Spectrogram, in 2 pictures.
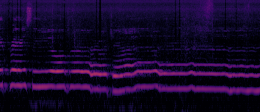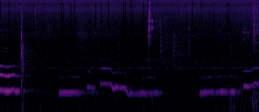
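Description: A single voice chanting a long, wordless melisma in Orthodox church chant, holding notes that step up and down in pitch. A little past halfway it breaks off and a quieter, lower line of chant carries on.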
